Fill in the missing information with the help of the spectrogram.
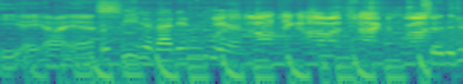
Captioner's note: radio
